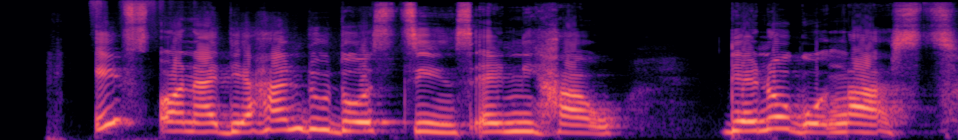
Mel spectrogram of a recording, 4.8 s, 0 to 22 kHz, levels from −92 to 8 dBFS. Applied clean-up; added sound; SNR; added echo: neural mask model DeepFilterNet 3.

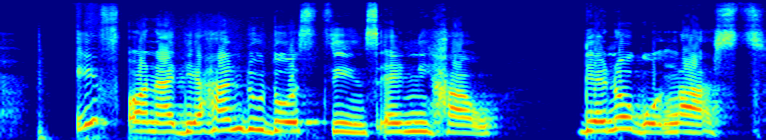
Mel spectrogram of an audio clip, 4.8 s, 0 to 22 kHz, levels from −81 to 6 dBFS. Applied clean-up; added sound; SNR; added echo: neural mask model RNNoise.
